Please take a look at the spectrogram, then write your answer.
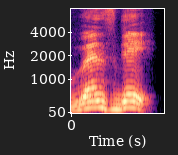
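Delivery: "वेंसडे" said close and clear, two syllables; model word. Shown as a demonstration. Teacher leaning in to model Wednesday for students. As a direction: give "वेंसडे" for them to repeat. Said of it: "बोलिए मेरे साथ".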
